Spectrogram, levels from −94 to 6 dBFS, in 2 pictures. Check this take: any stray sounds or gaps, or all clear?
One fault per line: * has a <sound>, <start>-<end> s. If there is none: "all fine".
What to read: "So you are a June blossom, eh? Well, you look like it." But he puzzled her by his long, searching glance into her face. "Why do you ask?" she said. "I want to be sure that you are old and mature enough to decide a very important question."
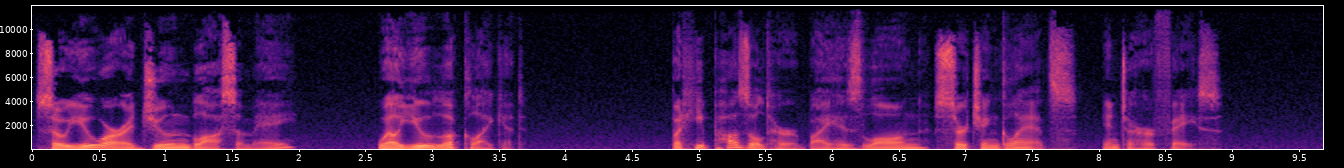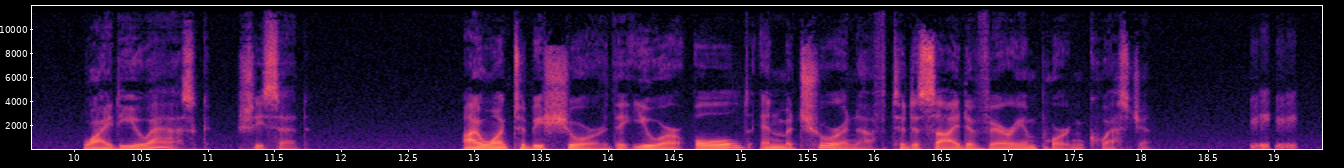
* has a laugh, 18.8-19.2 s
